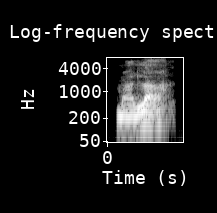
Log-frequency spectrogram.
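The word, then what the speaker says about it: מלאך: es cierto Ángel Okay en hebreo se dice mal A sí malaj y que se escribe más o menos así Ah vaya una Lita un poquito más gruesa para que se vea se escribe Así malaj sí esta es la m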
